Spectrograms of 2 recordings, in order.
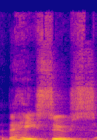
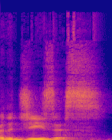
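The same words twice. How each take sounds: First: Jesus said Spanish-style, hay-SOOS; Spanish pronunciation. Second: Jesus said English-style, JEE-zus; English pronunciation. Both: Shown as a demonstration. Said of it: "I don't know how he pronounces his name".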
